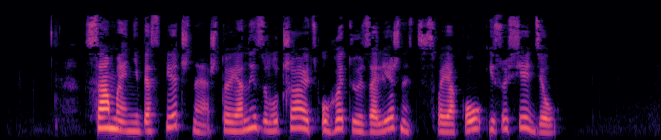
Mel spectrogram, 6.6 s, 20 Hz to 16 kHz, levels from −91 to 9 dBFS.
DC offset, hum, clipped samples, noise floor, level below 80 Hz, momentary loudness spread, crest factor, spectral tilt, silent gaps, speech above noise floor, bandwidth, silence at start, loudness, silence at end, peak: under 0.1%; none; under 0.1%; -82 dBFS; -80 dBFS; 14 LU; 24 dB; -4.5 dB/octave; none; 55 dB; 11.5 kHz; 0.85 s; -27 LUFS; 1.1 s; -4 dBFS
